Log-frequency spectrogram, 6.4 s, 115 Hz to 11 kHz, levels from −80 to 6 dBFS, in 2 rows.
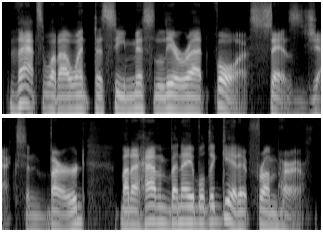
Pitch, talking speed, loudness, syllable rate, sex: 130 Hz, 205 wpm, -21 LUFS, 4.6 syllables/s, male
